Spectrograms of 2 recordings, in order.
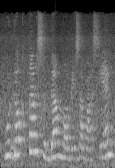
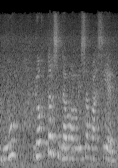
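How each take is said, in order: First: It runs on with no pause after 'Bu'. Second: There is a pause right after 'Bu'. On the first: A female doctor is examining a patient. "Kalimat pertama mempunyai makna seorang perempuan yang berprofesi sebagai dokter sedang memeriksa pasiennya" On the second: A woman is being told the doctor is examining a patient. "seperti memberi informasi kepada seorang perempuan bahwa dokter sedang memeriksa pasiennya"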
